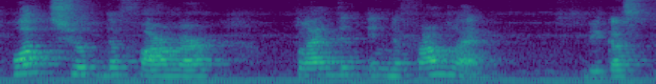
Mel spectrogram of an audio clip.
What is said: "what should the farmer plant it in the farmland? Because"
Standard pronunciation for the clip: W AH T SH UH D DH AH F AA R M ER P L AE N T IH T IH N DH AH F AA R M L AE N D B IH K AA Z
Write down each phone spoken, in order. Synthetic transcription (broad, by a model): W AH T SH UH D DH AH F AA R M ER P L AE N T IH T IH N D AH F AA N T L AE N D B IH K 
